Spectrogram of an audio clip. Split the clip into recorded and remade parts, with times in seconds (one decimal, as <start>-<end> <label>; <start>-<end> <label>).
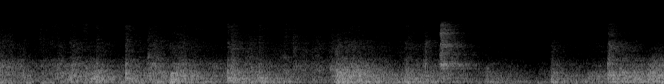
0.0-2.5 recorded; 2.5-3.4 remade; 3.4-6.6 recorded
